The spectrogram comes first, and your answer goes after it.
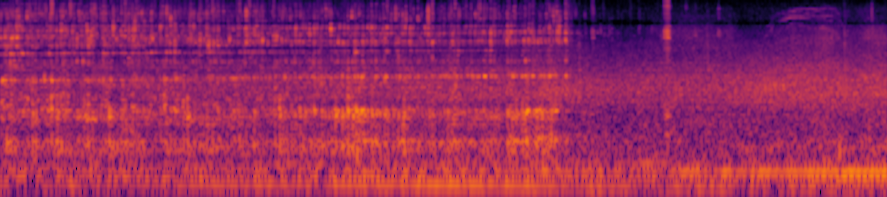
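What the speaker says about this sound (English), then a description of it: "So we're going to go ahead and double our volume of water." Distilled water pours steadily into a container during a silver refining setup, a continuous splashing wash that runs for several seconds, then thins to a quieter trickle near the end.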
